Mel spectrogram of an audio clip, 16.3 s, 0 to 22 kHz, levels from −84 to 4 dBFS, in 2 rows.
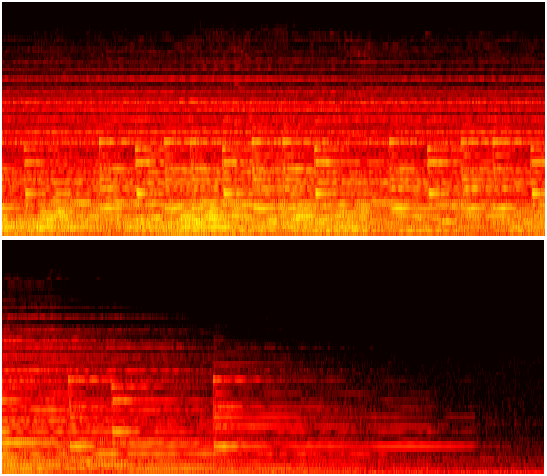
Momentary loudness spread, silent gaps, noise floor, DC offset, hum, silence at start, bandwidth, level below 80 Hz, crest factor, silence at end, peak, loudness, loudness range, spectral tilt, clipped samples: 19 LU; none; -52 dBFS; under 0.1%; none; 0 s; 14 kHz; -44 dBFS; 18 dB; 0.1 s; -10 dBFS; -26 LUFS; 16 LU; -7 dB/octave; under 0.1%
